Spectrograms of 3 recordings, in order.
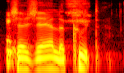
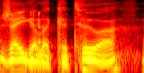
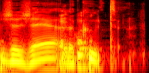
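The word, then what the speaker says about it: Jaeger-LeCoultre: Jaeger LeCoultre. Jaeger LeCoultre. Not Jaeger LeCoultre. That's how I used to say it. Jaeger LeCoultre.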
